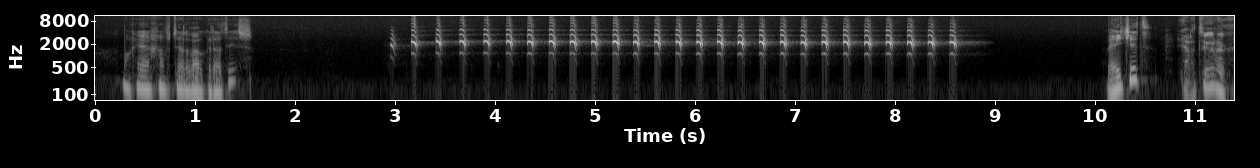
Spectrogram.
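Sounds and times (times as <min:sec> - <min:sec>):
speech: 0:00.3 - 0:01.6, 0:10.2 - 0:11.3
northern goshawk harsh nasal cackling calls: 0:02.9 - 0:09.0.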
